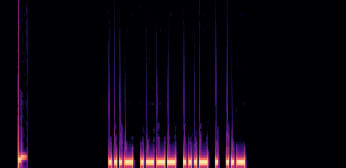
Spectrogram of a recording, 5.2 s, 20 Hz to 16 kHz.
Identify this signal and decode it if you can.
Morse code, heard as a keyed tone, about 30 wpm, 700 Hz. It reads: VJVEU
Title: Five Challenging Letter-Number Combinations 30wpm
